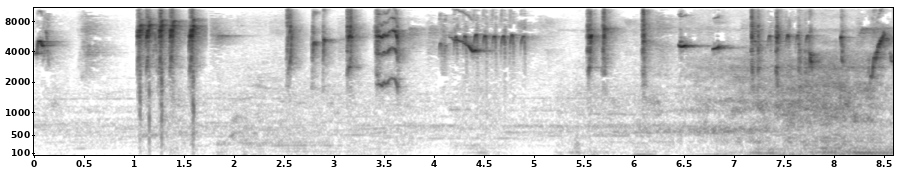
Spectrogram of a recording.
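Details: Excited male common iora answering a female: after a quiet start, a rapid burst of piercing chirps, then scattered whistled notes and trills, ending over rising background rumble.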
